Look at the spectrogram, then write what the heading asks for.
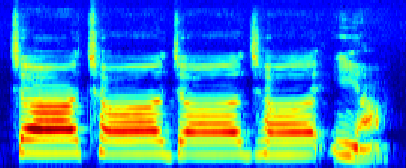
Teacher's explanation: च वर्ण का उच्चारण जब करते हैं तो तालु, जीभ हमारी तालु को छूती है।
